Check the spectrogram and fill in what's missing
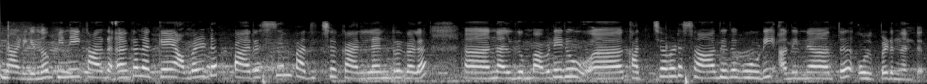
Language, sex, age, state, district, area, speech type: Malayalam, female, 18-30, Kerala, Idukki, rural, spontaneous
